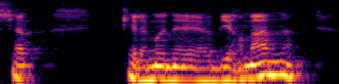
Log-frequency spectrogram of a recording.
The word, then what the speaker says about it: kyat: Le kyat, on prononce kyat, qui est la monnaie birmane, va perdre en quelques semaines 25% de sa valeur.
